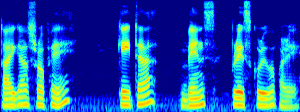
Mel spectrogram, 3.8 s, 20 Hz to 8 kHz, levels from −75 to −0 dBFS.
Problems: background sounds at intervals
